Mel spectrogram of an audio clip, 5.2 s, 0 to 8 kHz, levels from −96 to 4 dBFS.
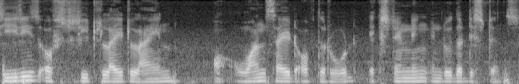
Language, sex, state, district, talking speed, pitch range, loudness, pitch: English, male, Sikkim, Gangtok, 175 wpm, 105-120 Hz, -17 LUFS, 110 Hz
